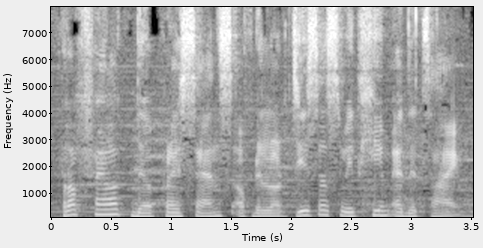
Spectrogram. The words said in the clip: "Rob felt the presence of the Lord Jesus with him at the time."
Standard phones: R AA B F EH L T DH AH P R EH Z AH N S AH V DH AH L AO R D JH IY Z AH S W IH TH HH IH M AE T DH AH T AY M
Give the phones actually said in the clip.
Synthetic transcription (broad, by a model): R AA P F EH L T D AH P R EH S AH N S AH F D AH L AO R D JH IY S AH S W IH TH HH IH M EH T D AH T AY M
